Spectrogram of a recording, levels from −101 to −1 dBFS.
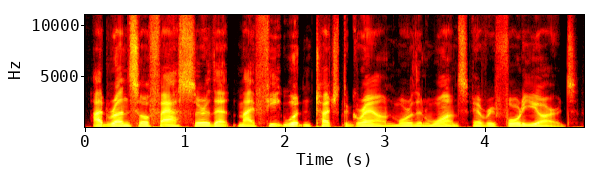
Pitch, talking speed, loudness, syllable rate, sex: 110 Hz, 215 wpm, -20 LUFS, 4.4 syllables/s, male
